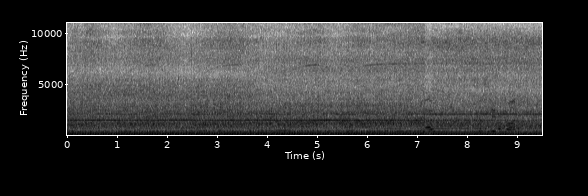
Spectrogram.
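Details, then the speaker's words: Champion dual fuel generator on gasoline, restarted on full choke after being run dry with the petcock shut: after a brief sputter from the dry fuel system, it settles into a steady, even drone with no surging or misses. Normal running. "times you can hear it's running good now"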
